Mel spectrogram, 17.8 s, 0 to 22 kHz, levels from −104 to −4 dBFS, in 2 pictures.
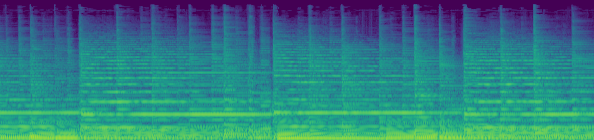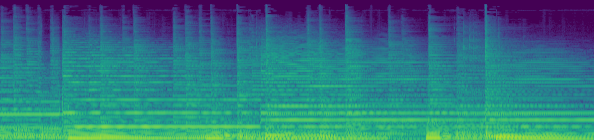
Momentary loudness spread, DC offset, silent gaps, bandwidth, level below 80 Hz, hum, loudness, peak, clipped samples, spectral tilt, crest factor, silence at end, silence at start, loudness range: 5 LU; 0.4%; none; 12.5 kHz; -28 dBFS; none; -25 LUFS; -12 dBFS; under 0.1%; -6.5 dB/octave; 12 dB; 0 s; 0 s; 1 LU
